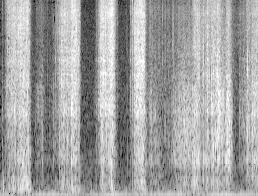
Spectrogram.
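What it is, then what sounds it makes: Soapy plastic foam sponge being brushed. A round black-bristle hair brush is brushed over a red, soapy, porous plastic foam sponge. It makes bright, wet, crackling strokes in several loud bursts separated by quieter scratchy stretches. A faint low hum runs underneath.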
